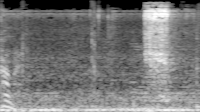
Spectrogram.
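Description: Short scraping rustle, about one and a half seconds in, from a small plastic plant pot full of peat-based potting soil being handled and tipped to loosen the root ball.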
